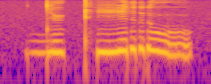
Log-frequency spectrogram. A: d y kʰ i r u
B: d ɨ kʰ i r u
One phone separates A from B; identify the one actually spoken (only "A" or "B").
A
